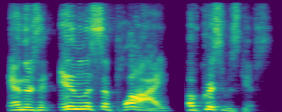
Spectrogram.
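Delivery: ordinary delivery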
